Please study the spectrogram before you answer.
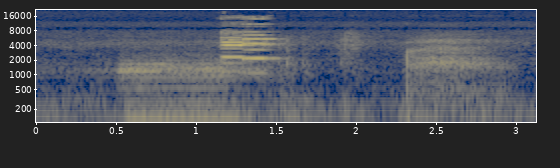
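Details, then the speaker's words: Homestead Geneva ceiling fan, remote fan receiver: a low buzzing pulse swells for about a second, then a short high beep confirms the command; normal receiver pulse and beep. "like you hear the pulse noise that the it fans make and then uh um and then then it gets louder before it makes the beep so it takes a little bit longer uh to do it than it"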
